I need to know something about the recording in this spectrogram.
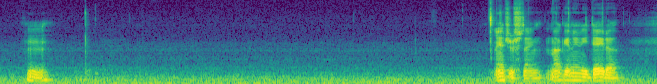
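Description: A young man speaks casually into a close microphone.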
